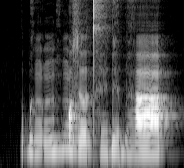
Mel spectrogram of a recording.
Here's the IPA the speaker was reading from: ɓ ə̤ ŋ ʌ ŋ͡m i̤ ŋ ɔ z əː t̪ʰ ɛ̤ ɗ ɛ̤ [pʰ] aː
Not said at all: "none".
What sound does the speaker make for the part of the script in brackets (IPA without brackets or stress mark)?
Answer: bʱ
